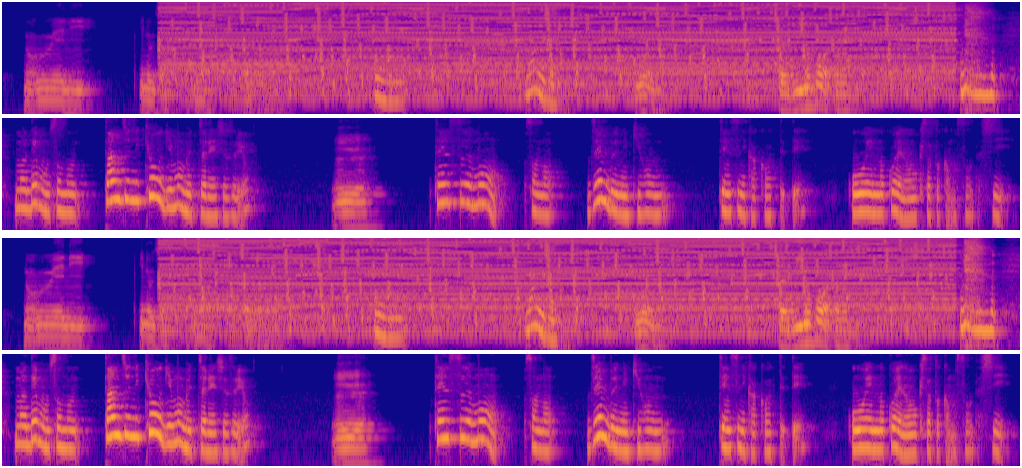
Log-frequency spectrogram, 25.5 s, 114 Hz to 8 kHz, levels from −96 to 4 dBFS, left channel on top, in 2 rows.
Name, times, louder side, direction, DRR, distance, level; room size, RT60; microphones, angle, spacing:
voice 1, 0.3-1.0 1.7-2.1 2.4-3.5 7.9-8.3 9.7-10.8 16.8-17.3, right 3 dB, 80° right, 6 dB, 1.7 m, -33 dB
sound 1, 1.9-11.9, right 2 dB, 10° right, 2.2 m, -34 dB
voice 2, 4.6-5.1 6.5-7.1 12.0-13.7 14.0-15.8 18.1-18.9 19.3-19.6 20.0-21.1 21.7-22.8 23.4-25.3, right 4 dB, 55° right, 7 dB, 0.6 m, -28 dB
20.0 x 14.0 x 3.7 m, 0.42 s
head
